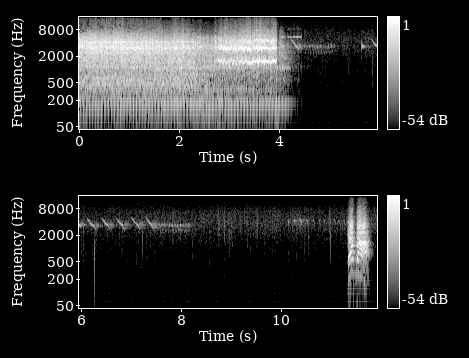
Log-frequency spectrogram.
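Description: A vehicle's engine rumbles loudly, then cuts off as it turns around in a comedy scene. Quiet follows, with faint high chirps, before a brief, sharp tire squeal at the very end.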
